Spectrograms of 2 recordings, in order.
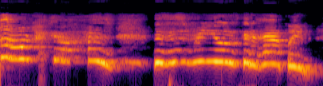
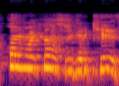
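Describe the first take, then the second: First: Tearful fan cry. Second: High, excited squeal of hope; excited gasp. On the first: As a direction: wail it like a heartbroken fan. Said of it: "I might have gotten a little bit too excited". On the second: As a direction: gush like a fan seeing the kiss coming. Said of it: "and I was like". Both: Retold or imitated.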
